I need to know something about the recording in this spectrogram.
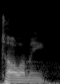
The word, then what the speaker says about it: Ptolemy: ptolemy with a p it's spelled with a p it's pronounced ptolemy it's spelled with a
